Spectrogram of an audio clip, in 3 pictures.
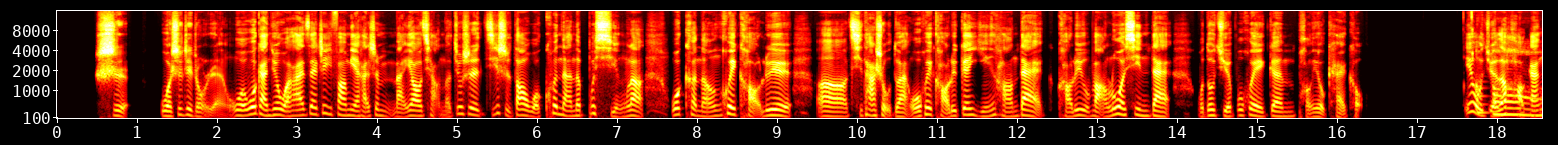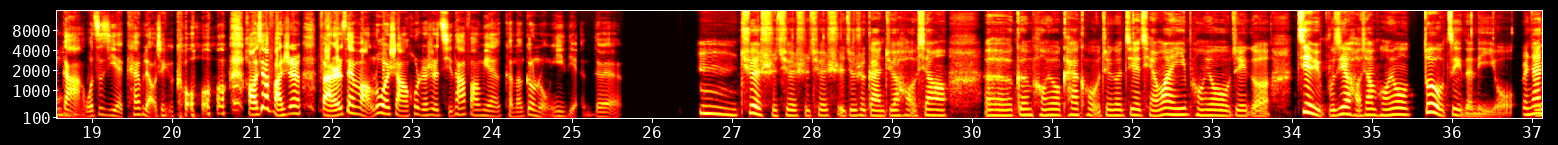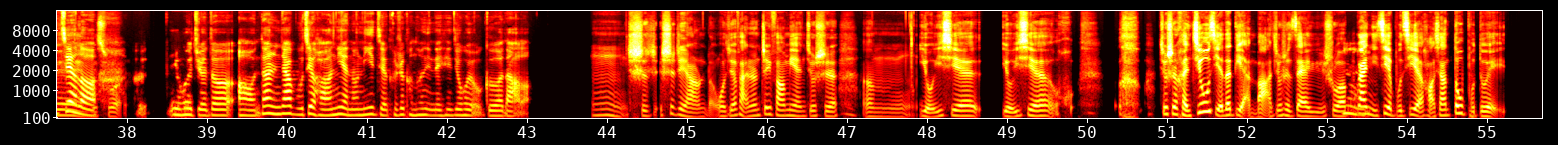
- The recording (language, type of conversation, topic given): Chinese, podcast, 你为了不伤害别人，会选择隐瞒自己的真实想法吗？
- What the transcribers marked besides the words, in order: laughing while speaking: "口"; laugh; other background noise; tsk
